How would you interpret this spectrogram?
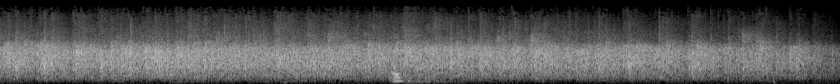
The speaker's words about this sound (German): Ich finde, die sollten mal einfach jetzt so richtig mal einen ganz kräftigen Applaus mal kriegen hier an dieser Stelle.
